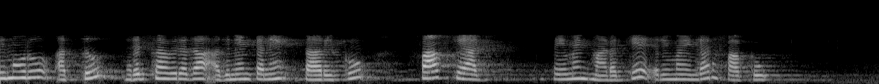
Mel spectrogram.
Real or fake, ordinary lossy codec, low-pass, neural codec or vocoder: fake; AAC, 16 kbps; 7.2 kHz; autoencoder, 48 kHz, 32 numbers a frame, DAC-VAE, trained on Japanese speech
